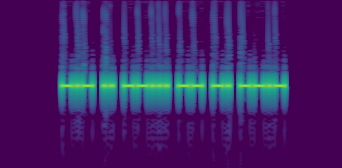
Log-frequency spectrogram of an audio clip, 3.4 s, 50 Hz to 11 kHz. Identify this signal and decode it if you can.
Morse code, heard as a keyed tone, about 36 wpm, 700 Hz. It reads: KI7MNQ
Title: USA Call Signs - 6 Characters - Repeated 2x - 35wpm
